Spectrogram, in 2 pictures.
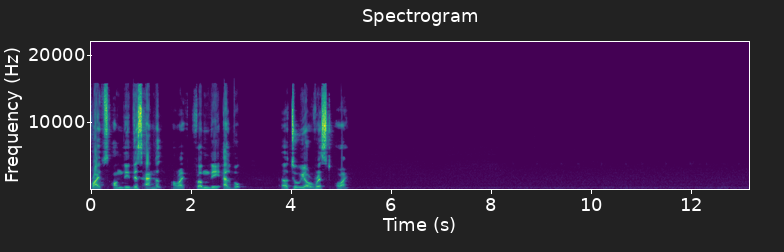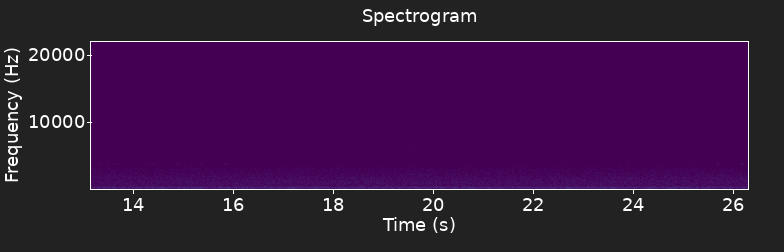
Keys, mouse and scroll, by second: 0.8 double click, 1.9 alt+click, 2.0 alt+click, 2.8 double click, 3.7 alt+click, 4.1 alt+click, 5.1 alt+click, 5.8 alt+click, 6.5 double click, 7.1 alt+click, 7.4 alt+click, 7.9 alt+click, 8.8 alt+click, 9.3 double click, 10.2 shift+click, 11.2 double click, 13.6 alt+click, 14.1 typing, 14.4 double click, 15.3 shift+click, 16.5 alt+click, 16.8 alt+click, 16.9 alt+click, 17.2 alt+click, 17.3 alt+double click, 17.4 alt+click, 18.1 typing, 18.4 double click, 20.3 double click, 20.9 double click, 20.9 shift+click, 21.0 shift+double click, 21.1 shift+click, 21.3 alt+click, 21.4 alt+click, 22.5 alt+click, 22.7 alt+click, 23.2 alt+click, 23.7 alt+click, 24.0 alt+click, 24.6 ctrl+b, 24.8 double click, 25.2-25.7 typing, 25.9 alt+click.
